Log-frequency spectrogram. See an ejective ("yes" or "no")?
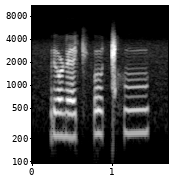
yes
